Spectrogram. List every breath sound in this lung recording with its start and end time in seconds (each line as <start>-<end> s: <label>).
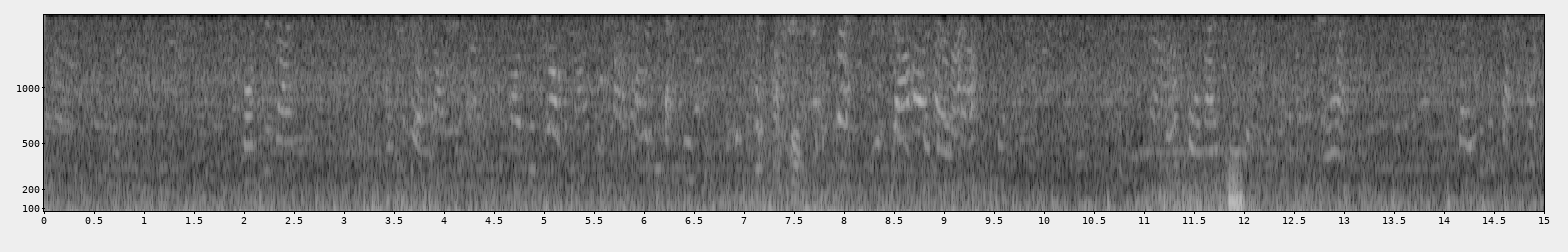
No breath sounds were labelled in this clip.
